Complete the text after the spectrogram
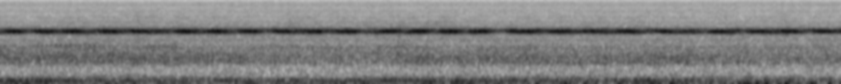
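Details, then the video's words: Crickets chirping at night: a steady, high, finely pulsed trill running unbroken throughout, over a constant low rumble of background noise. "relaxing sounds of crickets"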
